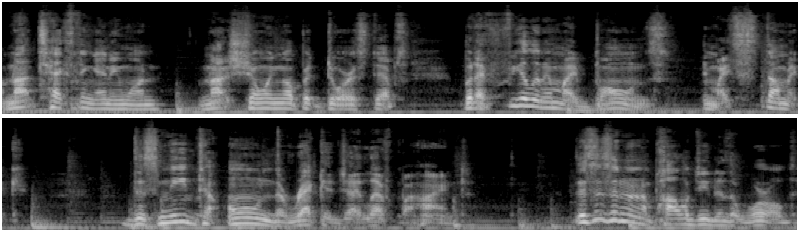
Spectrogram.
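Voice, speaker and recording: A man speaks at a moderate pace. Music plays behind him. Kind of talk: personal essay narration. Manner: quiet, reflective.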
